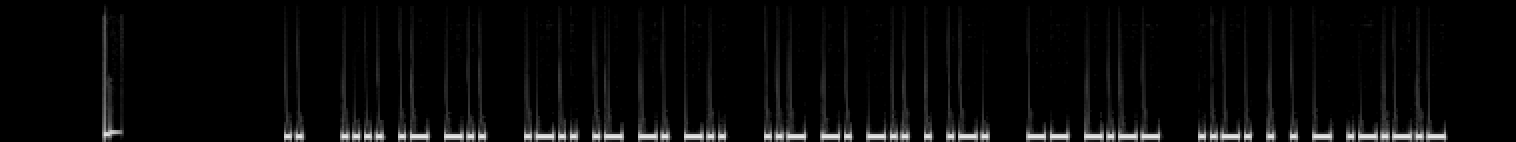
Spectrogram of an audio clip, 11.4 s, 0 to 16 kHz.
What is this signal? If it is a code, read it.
Morse code, heard as a keyed tone, about 28 wpm, 700 Hz. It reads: I HAD LAND UNDER MY FEET.
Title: Sentences from Top 1000 Words - Review Part 1 - 28wpm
